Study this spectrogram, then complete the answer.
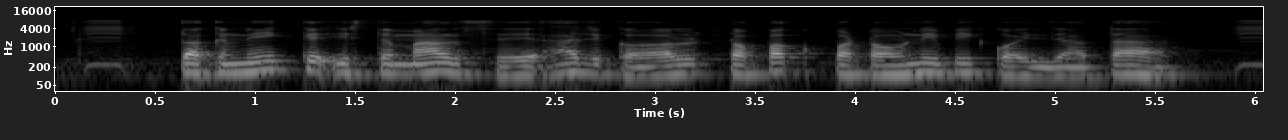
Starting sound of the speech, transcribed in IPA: t̪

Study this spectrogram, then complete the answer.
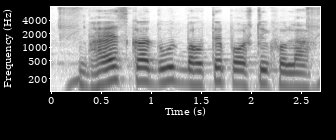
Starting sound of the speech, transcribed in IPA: bʱ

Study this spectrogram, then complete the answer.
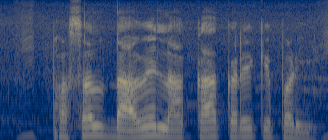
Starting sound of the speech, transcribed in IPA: pʰ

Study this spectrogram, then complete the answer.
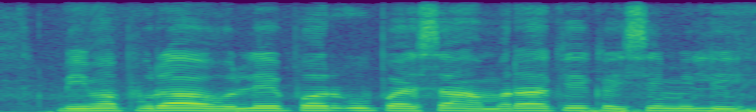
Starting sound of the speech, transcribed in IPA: b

